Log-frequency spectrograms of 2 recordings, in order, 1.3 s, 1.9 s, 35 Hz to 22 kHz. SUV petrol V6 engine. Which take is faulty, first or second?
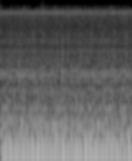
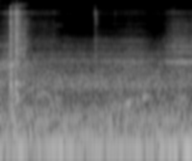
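second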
